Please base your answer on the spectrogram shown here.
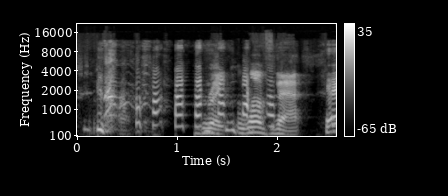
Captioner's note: Omega laughing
